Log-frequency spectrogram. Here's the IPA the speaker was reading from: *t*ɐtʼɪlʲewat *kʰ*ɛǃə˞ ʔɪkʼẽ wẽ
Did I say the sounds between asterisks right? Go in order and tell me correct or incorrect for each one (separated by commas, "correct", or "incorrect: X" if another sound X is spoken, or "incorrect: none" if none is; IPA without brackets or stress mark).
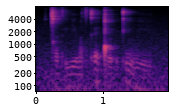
incorrect: ǀ, incorrect: kʼ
